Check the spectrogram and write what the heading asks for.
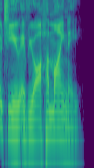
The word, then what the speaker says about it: Hermione: you if you are Hermione how on earth is your name Hermione's her me one if you spell it out her me one how's that Hermione or if your name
